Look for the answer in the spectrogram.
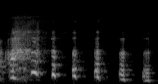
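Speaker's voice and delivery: high, forced customer-service laugh; a put-on laugh with nothing funny behind it; phony fake laugh. Shown as a demonstration. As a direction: fake a polite laugh for the public. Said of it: "trained to do the fake laugh".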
